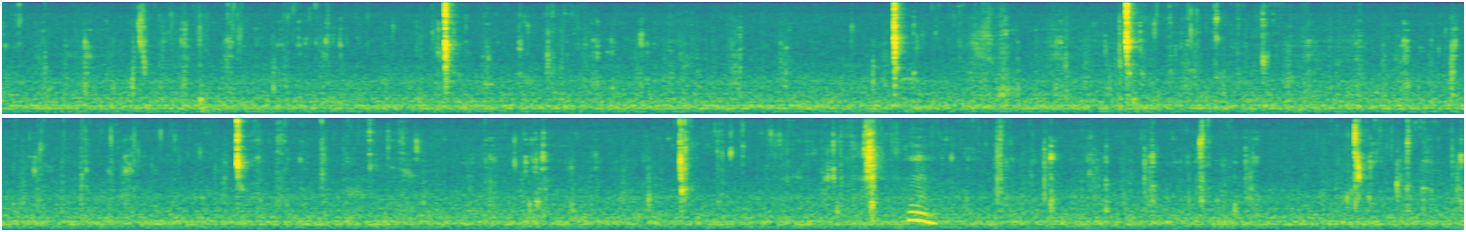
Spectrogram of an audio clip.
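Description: Chewing of red beans and rice and smoked turkey neck, with sharp mouth clicks and smacks every few seconds over a faint steady hum.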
